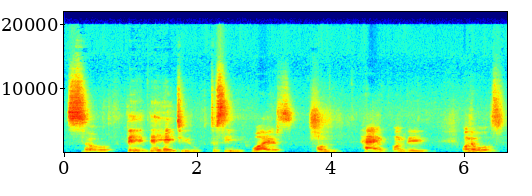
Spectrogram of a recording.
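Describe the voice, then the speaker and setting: A man from Jordan giving a prepared personal speech to a club, speaking haltingly and repeating words. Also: mid-range voice, flat delivery. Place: meeting room, recorded from a distance. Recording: roomy echo, distant microphone.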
